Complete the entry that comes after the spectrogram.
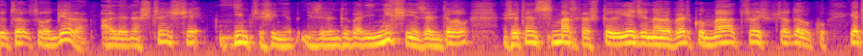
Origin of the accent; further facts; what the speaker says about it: Warsaw, Masovian Voivodeship, Poland; Więc jeżeli ja z Mokotowa, z tak dalekiej, odległej, zdążyłem i do szkoły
